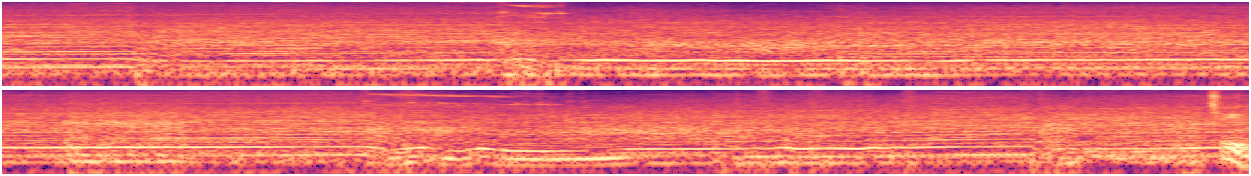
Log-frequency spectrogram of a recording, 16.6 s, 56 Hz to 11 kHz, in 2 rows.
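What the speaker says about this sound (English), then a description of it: "I want to start driving the GT500 and the tyres are cold in this" A GT500 race car on cold tyres in the Project Motor Racing game, its engine droning at steady high revs, briefly dipping and climbing again through gear changes.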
